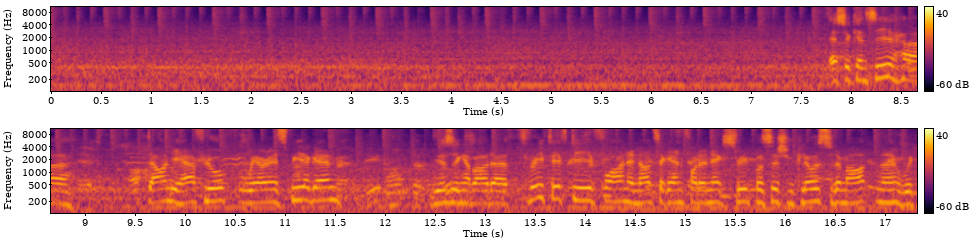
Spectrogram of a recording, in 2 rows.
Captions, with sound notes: (engine continues droning) (energetic music continues) As you can see, down the half loop, we are at speed again using about a 350, 400 knots again for the next reposition close to the mountain,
